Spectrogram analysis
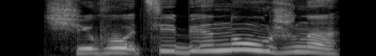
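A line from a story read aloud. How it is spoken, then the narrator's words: Whimpering. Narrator (Russian): проскулила Софья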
